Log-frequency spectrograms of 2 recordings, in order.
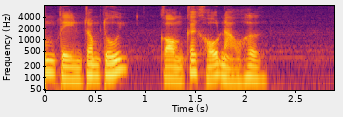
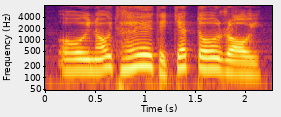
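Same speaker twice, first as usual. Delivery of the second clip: higher, louder anguished cry; lament; 8 semitones higher, 6 dB louder than usual. A narrator's reading. Young man cries out he is ruined, higher and louder. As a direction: wail that he is ruined.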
